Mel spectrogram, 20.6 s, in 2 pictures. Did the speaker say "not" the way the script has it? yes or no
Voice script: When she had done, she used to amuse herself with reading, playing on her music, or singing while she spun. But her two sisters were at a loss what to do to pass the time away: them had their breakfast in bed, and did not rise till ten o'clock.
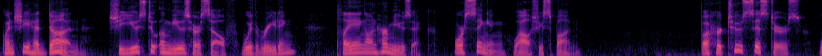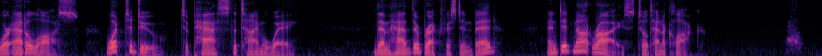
yes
